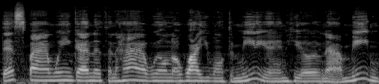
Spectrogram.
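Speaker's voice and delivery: ordinary talk, nothing marked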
